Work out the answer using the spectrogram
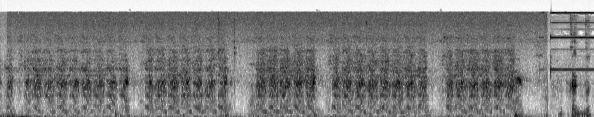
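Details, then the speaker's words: VW Passat being cranked from its own weak battery in freezing weather after preheating: slow, labouring starter churn with uneven beats that never catches; starting current too weak. "заводим со своего аккумулятора сначала утра насколько он не живой [музыка] нифига не живой живой но не совсем"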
